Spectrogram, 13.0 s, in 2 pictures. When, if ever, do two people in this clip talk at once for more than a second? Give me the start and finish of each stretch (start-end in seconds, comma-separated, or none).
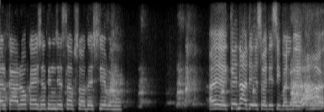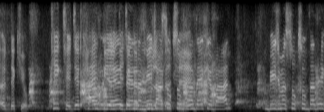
8.2-10.2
